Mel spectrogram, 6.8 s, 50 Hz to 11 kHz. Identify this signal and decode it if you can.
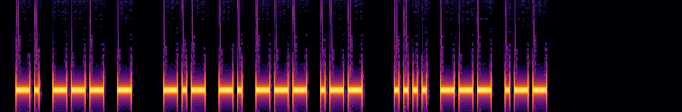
Morse code, heard as a keyed tone, about 25 wpm, 700 Hz. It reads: NOT KNOW HOW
